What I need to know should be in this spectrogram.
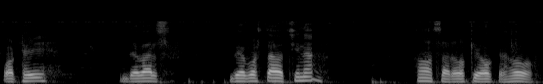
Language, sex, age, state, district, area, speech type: Odia, male, 45-60, Odisha, Rayagada, rural, spontaneous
